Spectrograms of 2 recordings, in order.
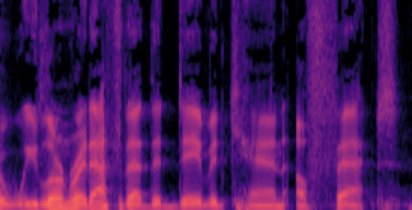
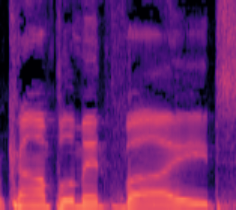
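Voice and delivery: drawn-out, higher game-show call; mock announcement; 6 semitones higher, 4 dB louder, much slower than usual. Host jokingly declaring a contest of compliments, mock announcer. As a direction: announce it in slow, sing-out mock grandeur.

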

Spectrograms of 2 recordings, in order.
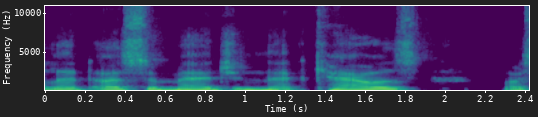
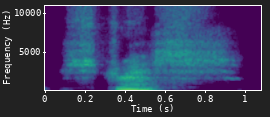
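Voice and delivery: a soft whispered stress; 4 semitones higher, 6 dB quieter than usual. Acted. Lecturer summing up the scolding, in a whisper. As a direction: breathe the word out, voiceless. Lecturer sums up the boss scene.

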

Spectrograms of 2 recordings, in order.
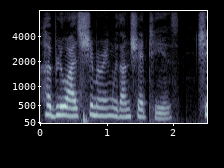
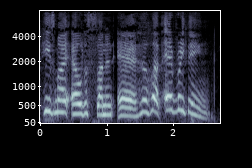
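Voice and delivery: raised, louder insistent voice; loud protest; 6 semitones higher, 6 dB louder than usual. A narrator's reading. Father arguing his heir has everything, loudly protesting.

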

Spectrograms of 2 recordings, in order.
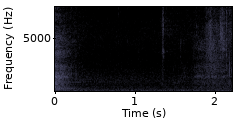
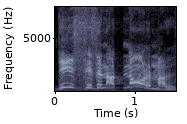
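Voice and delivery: put-on a light Cuban accent, a bit higher and raised; Miguel's Cuban accent; 6 semitones higher than usual. Preacher quoting his Cuban mechanic, light Cuban accent. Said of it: "Mister Miguel used to say".

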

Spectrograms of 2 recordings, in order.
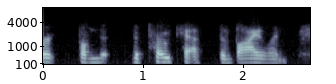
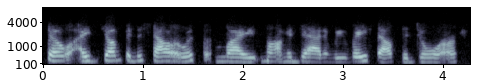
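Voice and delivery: usual speaking voice

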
